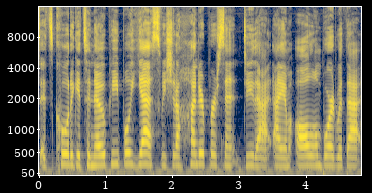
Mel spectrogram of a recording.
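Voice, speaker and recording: A woman's fairly high-pitched voice with a Southern US accent, monotone and flat, at a moderate pace. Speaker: podcast host and musician. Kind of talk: casual podcast monologue.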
